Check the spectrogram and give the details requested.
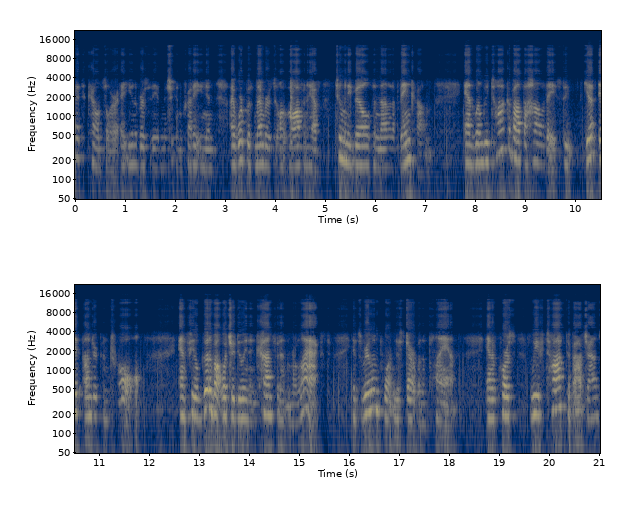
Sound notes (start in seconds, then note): none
